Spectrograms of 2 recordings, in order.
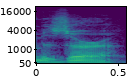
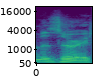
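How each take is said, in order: First: The name is said in a regional way. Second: The name is said in the standard way. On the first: This is how the grandmother said it. "she called it Missouri" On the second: This is not how the grandmother said it. "She didn't call it Missouri"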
